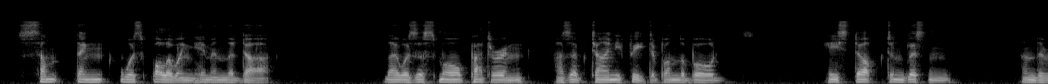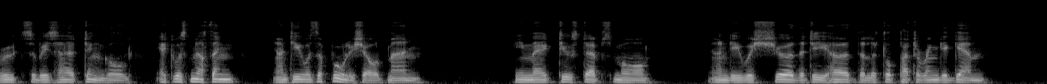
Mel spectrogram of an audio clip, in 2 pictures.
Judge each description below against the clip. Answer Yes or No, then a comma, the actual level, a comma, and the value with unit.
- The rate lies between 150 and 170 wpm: Yes, average, 160 wpm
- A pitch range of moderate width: No, narrow, 1.8 semitones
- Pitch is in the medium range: No, low, 105 Hz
